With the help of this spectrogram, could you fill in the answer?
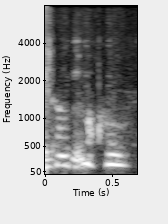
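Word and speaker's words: Tochukwu: to It's to Tochuku. Tochuku, right? Tochuku, Tochuku. Yes, Tochuku, it's Tochuku. Tochuku. Okay, Tochuku. Yes. Sorry, I mispronounced it.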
